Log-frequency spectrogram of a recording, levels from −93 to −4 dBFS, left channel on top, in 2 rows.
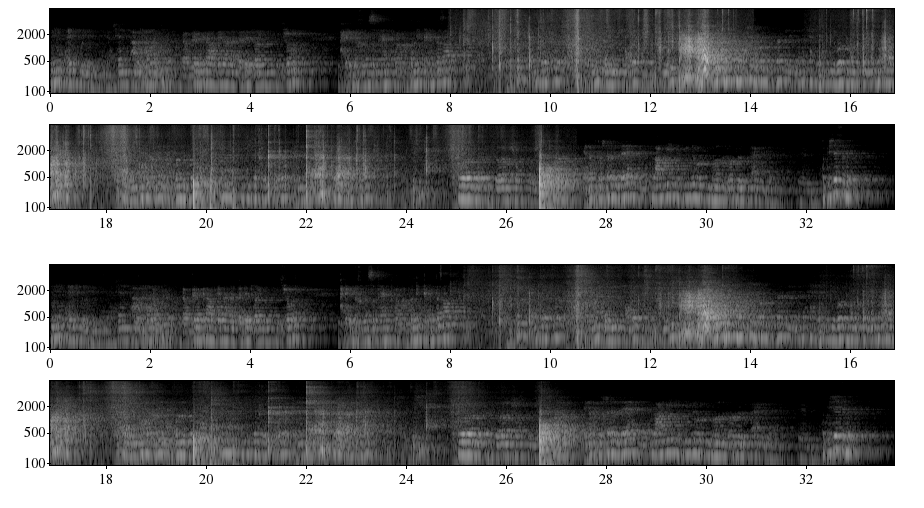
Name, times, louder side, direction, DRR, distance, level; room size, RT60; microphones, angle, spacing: voice 1, 0.0-2.1 9.1-12.5 13.2-17.2 18.1-20.0 20.3-22.1 22.4-23.3 24.1-24.4 24.9-27.2 27.5-31.3 32.3-32.9, left 1 dB, 80° left, -4 dB, 2.9 m, -54 dB
voice 2, 1.6-5.0 5.2-8.1 18.1-18.5 23.9-24.1 31.8-32.0, right 1 dB, 50° right, -3 dB, 2.8 m, -57 dB
sound 1, 8.0-14.0 15.1-15.6 15.9-23.8 24.1-25.5 25.9-26.2 26.6-27.2, left 4 dB, 60° left, 0.5 m, -46 dB
18.0 x 12.0 x 2.2 m, 2.5 s
head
